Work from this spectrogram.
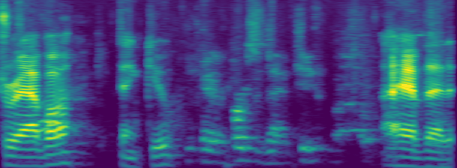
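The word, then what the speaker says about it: Strava: two days before Mo she looks Herra it's pronounced straa thank you I have that app keeps track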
